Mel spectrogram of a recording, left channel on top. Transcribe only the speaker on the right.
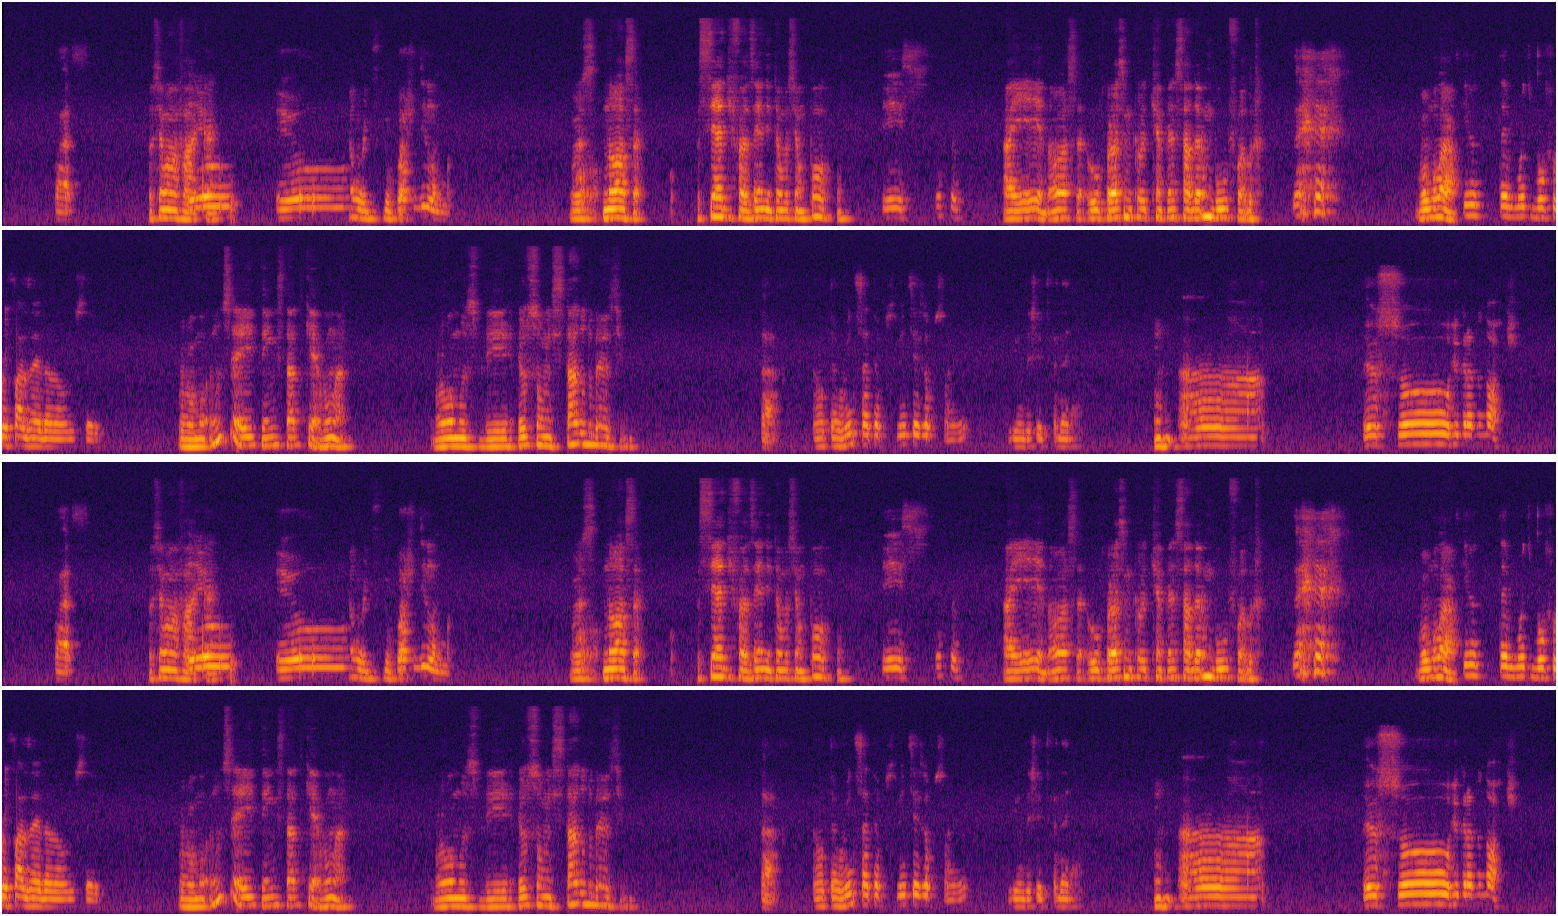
quase.
Eu, eu
gosto de lama.
Isso.
Acho
que não tem muito búfalo em fazenda, não, não sei.
Tá. Então eu tenho 27, op- 26 opções, né? E um Distrito Federal.
Ah, eu sou Rio Grande do Norte.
